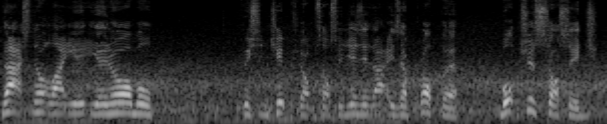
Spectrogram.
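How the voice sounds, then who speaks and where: The sound is dry with no echo but has noticeable background noise, and the speech moves at a moderate pace with fairly even intonation. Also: man. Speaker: food reviewer. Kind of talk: casual food review vlog. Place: street. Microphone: camera far.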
